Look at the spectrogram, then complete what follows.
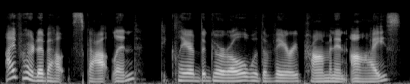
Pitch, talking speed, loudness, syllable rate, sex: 165 Hz, 175 wpm, -19 LUFS, 5.3 syllables/s, female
